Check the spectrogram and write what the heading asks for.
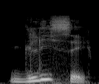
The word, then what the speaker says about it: glisser: Glisser. Remember, double S here, vowel, vowel, so it's really strong. S, okay? And then when you combine this G and L here, you get the sound gl, gl. Glisser.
